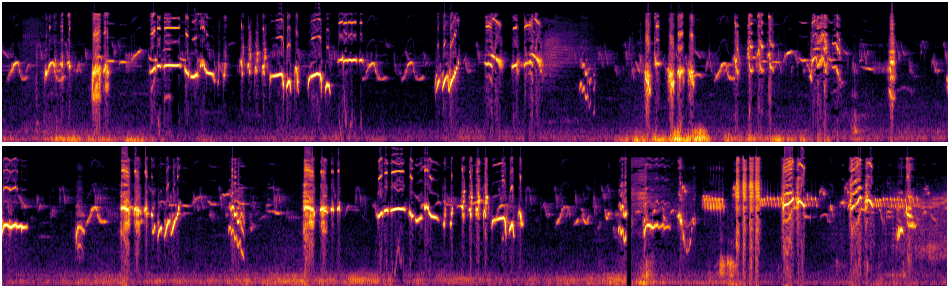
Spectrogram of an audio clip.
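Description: Oriental magpie-robin singing a long, varied song of short whistled and warbled phrases, broken by sharp clicking notes.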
